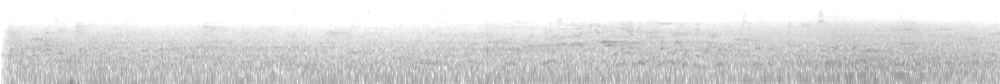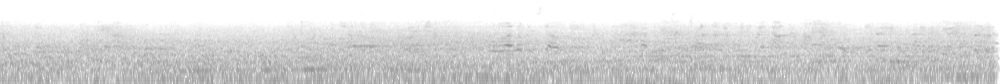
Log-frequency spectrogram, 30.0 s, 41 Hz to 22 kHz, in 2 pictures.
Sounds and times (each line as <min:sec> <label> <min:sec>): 0:06.4 traffic 0:30.0
0:06.4 walla 0:30.0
